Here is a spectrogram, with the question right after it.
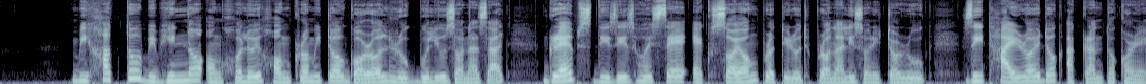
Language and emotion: Assamese, neutral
